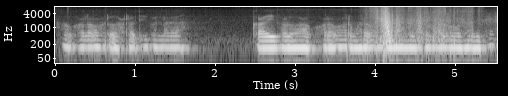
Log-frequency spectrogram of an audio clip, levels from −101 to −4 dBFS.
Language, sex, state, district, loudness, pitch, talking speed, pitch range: Kannada, male, Karnataka, Belgaum, -25 LUFS, 150 Hz, 75 wpm, 145-150 Hz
